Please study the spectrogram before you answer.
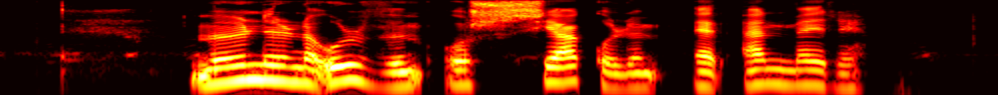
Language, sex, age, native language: Icelandic, female, 60-69, Icelandic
